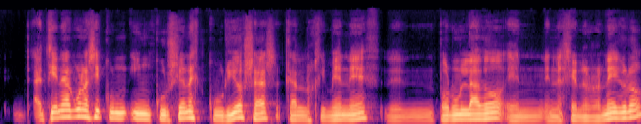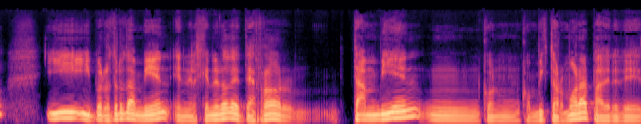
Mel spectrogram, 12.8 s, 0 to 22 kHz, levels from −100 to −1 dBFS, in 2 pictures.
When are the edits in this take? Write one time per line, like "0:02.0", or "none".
0:09.8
